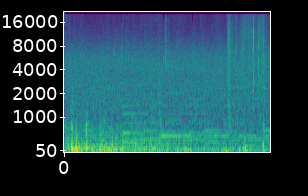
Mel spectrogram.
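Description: A thunderstorm from a video game plays as steady rain with low, rolling thunder rumbles, at moderate volume, with a few faint tonal game sounds over it.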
